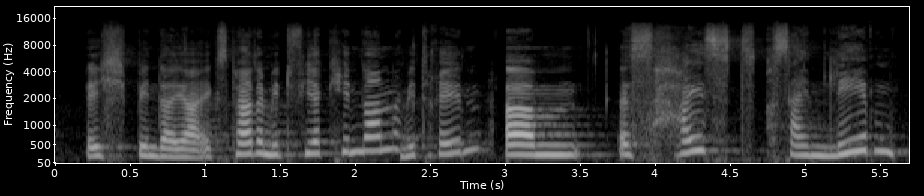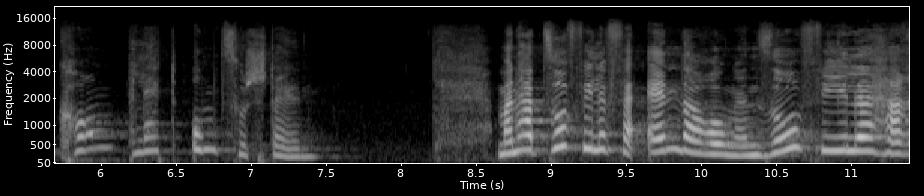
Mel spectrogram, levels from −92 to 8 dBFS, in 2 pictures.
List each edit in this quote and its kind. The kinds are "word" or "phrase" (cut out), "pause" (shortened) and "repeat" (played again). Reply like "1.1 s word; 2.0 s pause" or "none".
2.3 s phrase; 2.9 s pause; 4.7 s word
